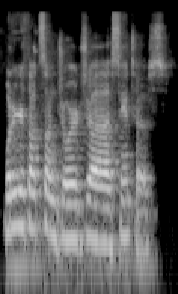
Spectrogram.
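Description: A man's voice: on the high side, unhurried. A man as a podcast guest in casual chat, teasing and laughing often, with lots of "like.".

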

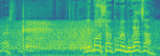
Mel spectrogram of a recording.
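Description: A man hosting a radio phone-in quiz in a studio, quickly greeting callers and teasing them. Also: high voice, very noisy. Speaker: radio show host.

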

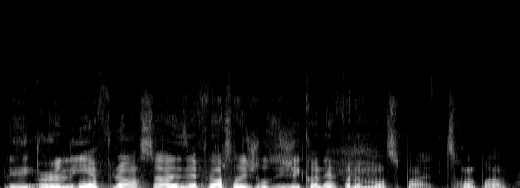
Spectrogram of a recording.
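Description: This podcast guest, a content creator, speaks French with a Quebec accent, drops in English slang, and keeps checking "tu comprends?" during the casual chat. His medium-pitched voice has a darkish tone and lively intonation, and he talks a little fast.

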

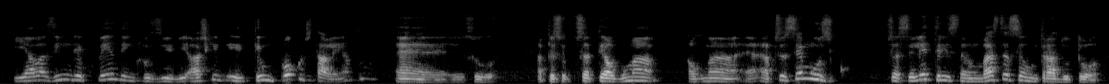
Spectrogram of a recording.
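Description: Husky, hesitant man explaining lyric translation. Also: on the high side, animated, moderate pace. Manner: rambling, hesitant, with many restarts. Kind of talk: casual video call interview.

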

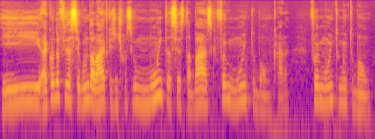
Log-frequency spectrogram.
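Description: A man's voice: on the high side, brisk, a little mellow. A man, a musician guest telling stories earnestly in a casual podcast chat. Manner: earnest, repetitive storytelling.

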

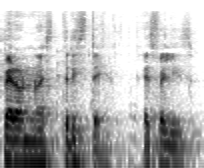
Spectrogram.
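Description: A man's voice: mid-range voice, fairly even intonation, unhurried, fairly bright tone. A young Mexican man chatting casually as a podcast guest, telling stories expressively with slang and acted-out dialogue. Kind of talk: casual chat, animated storytelling.

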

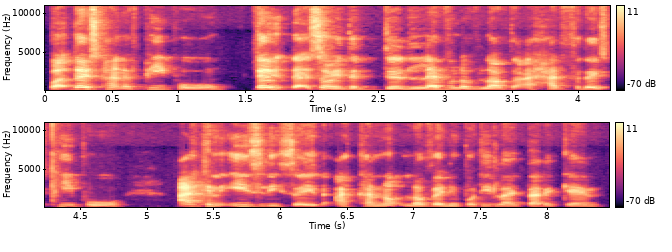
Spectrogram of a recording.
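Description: A woman's voice: on the low side, fairly quick. A woman in casual chat with her sister, earnest and a little preachy, repeating phrases for emphasis. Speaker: podcast host.

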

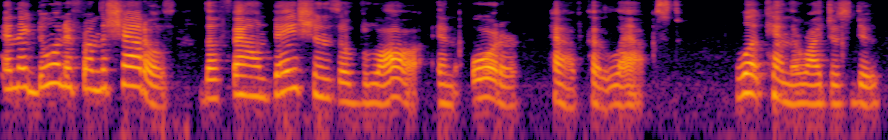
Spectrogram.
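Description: A woman's voice: medium pitch, animated, slow. A middle-aged woman giving a devotional sermon, earnest and repeating phrases for emphasis. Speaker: preacher.

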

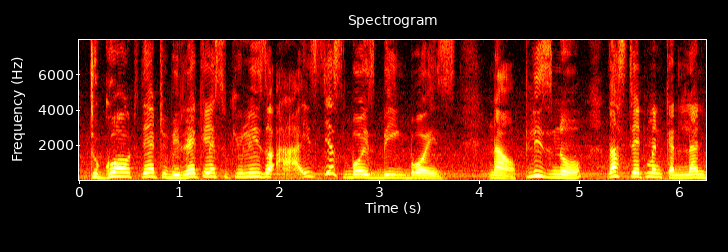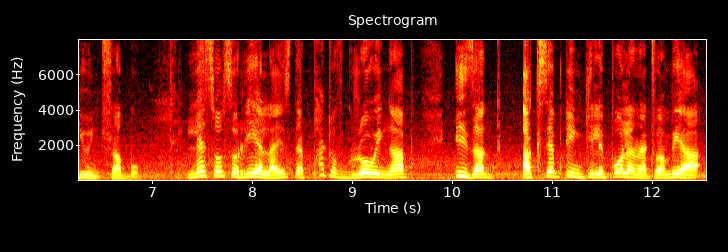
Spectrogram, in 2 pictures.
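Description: A man's voice: high-pitched, a little hiss or hum. A Kenyan-accented man giving an informal, emphatic motivational talk, mixing English with Swahili slang and repeating phrases for effect. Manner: code-switches between English and Swahili slang. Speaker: host addressing men on faith and life.

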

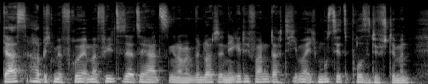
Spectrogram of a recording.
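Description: A man's voice: mid-range voice, rapid-fire, a little mellow, slight background noise. A man co-hosting a podcast in casual, dramatic chat, often dropping English phrases into his talk. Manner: chatty, dramatic, mixes English phrases into German. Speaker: podcast co-host.

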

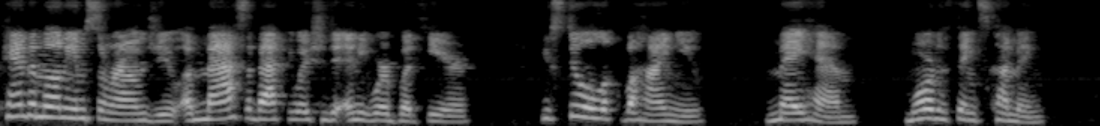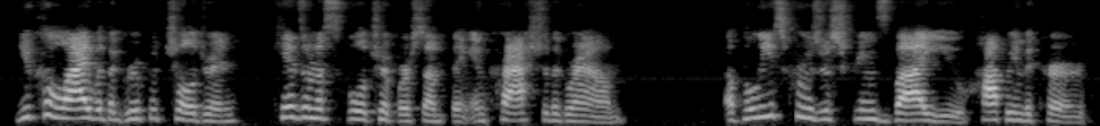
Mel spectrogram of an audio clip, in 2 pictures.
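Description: Young woman host, lively reader with foul-mouthed asides. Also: medium pitch, fairly quick, low-quality recording. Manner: lively, swears and jokes between passages. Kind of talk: reading a gamebook aloud.

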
